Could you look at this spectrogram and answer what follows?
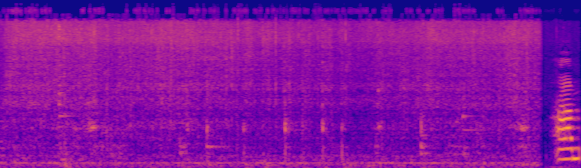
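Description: Garlic sizzles steadily in a hot pan while a spoon scrapes and taps now and then, with a sudden loud clatter at the very end.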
